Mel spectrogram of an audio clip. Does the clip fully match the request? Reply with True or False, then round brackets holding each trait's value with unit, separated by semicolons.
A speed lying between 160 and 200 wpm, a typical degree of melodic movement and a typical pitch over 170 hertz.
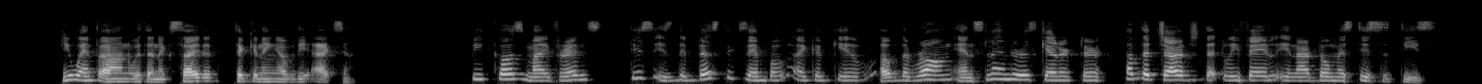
False (145 wpm; 4.9 semitones; 185 Hz)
